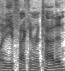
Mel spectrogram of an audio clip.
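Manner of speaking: put-on New England Boston accent. Demonstrating a favorite phrase to say, in a Boston accent. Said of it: "That's my favorite thing to say in a Boston accent".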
